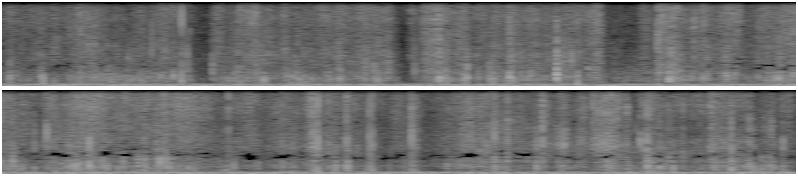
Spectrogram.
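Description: Crumpled white tissue shoe packaging paper is held in both hands while fingers rub and crinkle it and nails scratch across it. The result is a steady, dense crinkling crackle full of bright, quick ticks over a low, even hum.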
